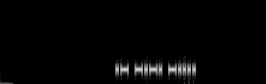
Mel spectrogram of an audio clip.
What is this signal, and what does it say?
Morse code, heard as a keyed tone, about 52 wpm, 700 Hz. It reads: AC6
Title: USA Call Sign Prefixes - 50wpm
